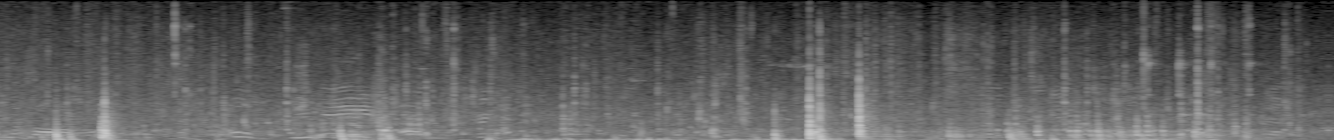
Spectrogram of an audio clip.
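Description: A paddle knocks against a kayak and a wooden dock.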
